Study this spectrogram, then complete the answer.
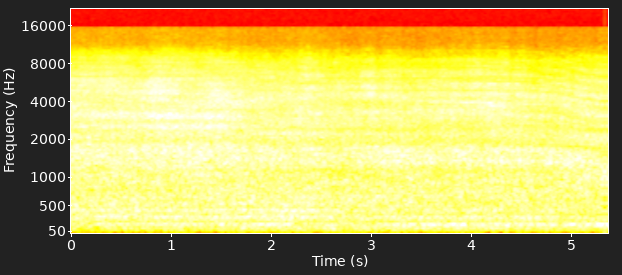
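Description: A Pilatus PC-12 turboprop's engine drones at Edinburgh Airport, a steady, loud, broadband roar held close and unbroken for the whole stretch.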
